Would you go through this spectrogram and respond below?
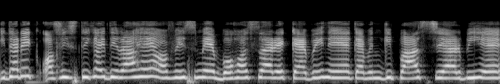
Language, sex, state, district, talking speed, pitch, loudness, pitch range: Hindi, female, Bihar, Vaishali, 225 wpm, 305 Hz, -11 LUFS, 290-330 Hz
